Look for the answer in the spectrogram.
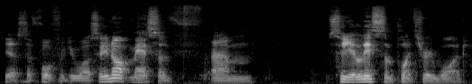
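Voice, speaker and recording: A man's voice: low voice, normal speed, bright, forceful tone. A man chatting casually as host, rambling through technical details and swearing now and then. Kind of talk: casual chat.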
